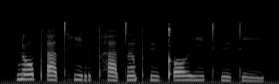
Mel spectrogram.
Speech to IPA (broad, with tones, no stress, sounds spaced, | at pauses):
ɳ ɔ˦˥ pʼ a˦˨ t̪ʰ i˦˨ r pʰ a˦˨ t̪ ɐ̃˦˥ pʰ y˦˨ kʼ ɔ˦˥ ɣ i˦˥ t̪ʰ y˦˨ t̪ i˦˨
